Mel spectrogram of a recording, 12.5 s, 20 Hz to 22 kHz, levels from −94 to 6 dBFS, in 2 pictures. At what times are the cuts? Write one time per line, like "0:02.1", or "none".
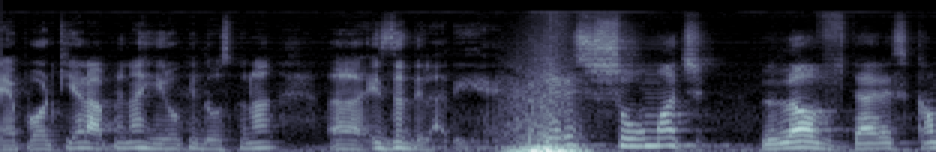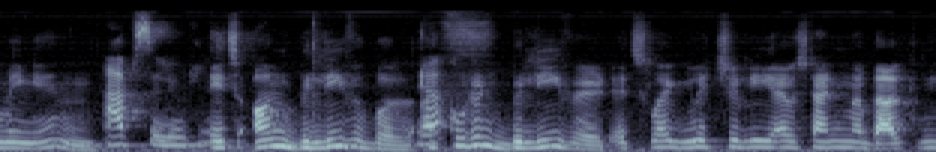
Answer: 0:03.5

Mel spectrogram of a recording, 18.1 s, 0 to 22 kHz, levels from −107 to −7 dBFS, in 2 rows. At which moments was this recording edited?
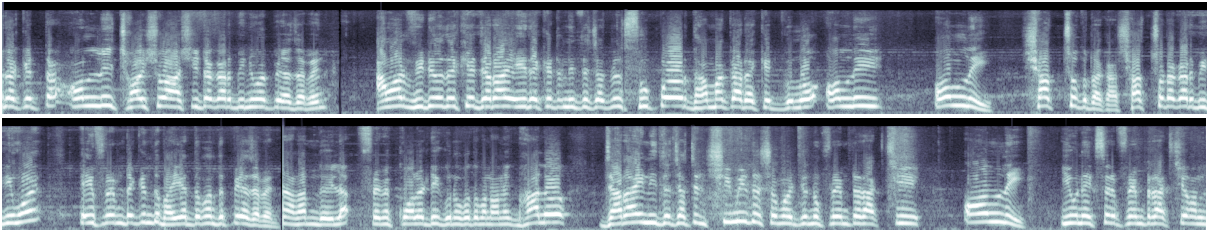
0:02.6
0:11.1

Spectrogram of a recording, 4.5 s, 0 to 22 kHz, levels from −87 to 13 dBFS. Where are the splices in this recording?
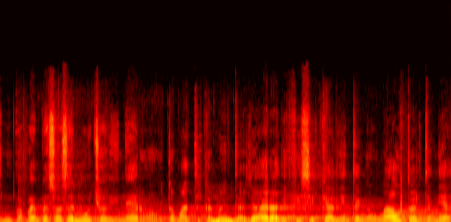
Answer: none

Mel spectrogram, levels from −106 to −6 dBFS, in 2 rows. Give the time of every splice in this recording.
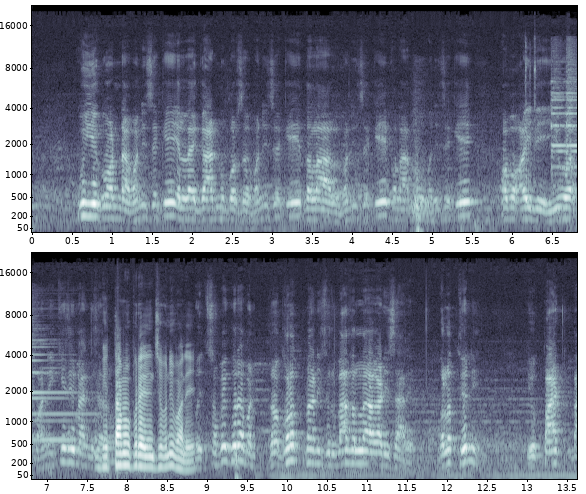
0:09.6

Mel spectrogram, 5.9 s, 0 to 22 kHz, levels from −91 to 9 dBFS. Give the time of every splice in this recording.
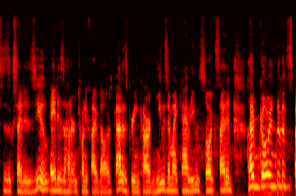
none

